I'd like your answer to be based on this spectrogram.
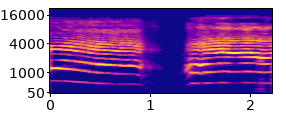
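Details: Loud, high-pitched, strained infant cry in two long bursts separated by a brief pause for breath, from a colicky baby girl during a chiropractic visit.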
